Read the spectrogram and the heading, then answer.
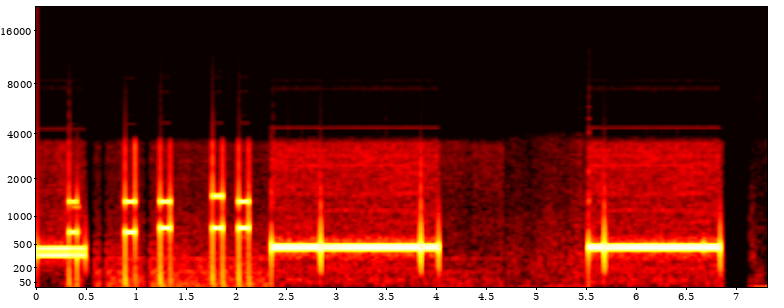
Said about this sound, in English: Well, I'm going to dial this phone up right now and see if we can figure it out for you, okay?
